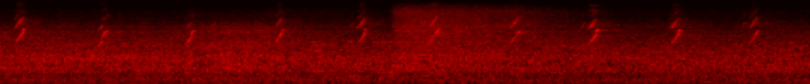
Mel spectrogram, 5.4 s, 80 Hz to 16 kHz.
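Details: Australasian grebes at Brisbane Botanic Gardens, Mount Coot-tha, Queensland, Australia, on 30 October 2013: short, sharp, upward-sweeping chirps repeated roughly every half second over a steady background hiss.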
